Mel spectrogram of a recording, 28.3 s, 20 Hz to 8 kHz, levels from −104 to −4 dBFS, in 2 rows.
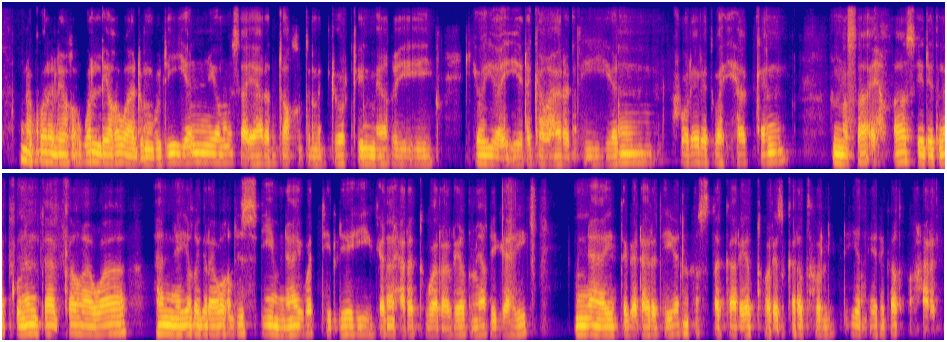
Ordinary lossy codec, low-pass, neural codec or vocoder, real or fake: none; 7.2 kHz; none; real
